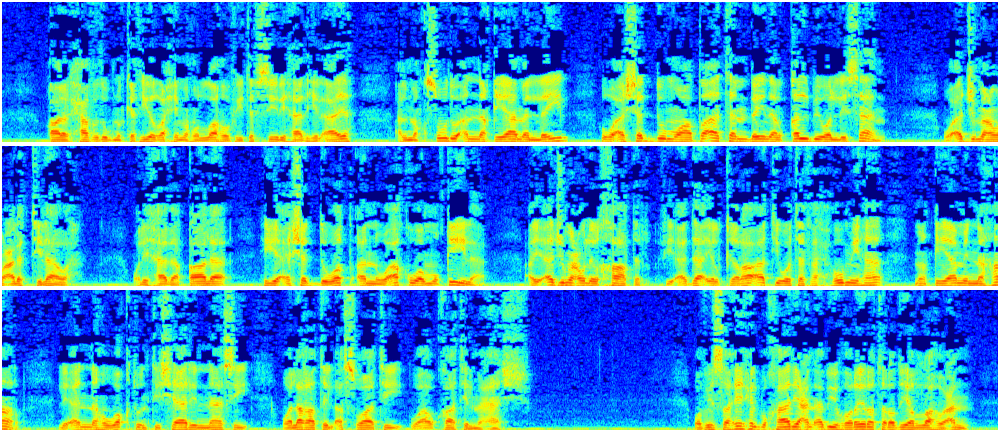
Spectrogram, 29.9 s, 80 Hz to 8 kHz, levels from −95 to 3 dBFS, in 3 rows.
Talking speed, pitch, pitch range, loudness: 115 wpm, 125 Hz, 115-135 Hz, -19 LUFS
